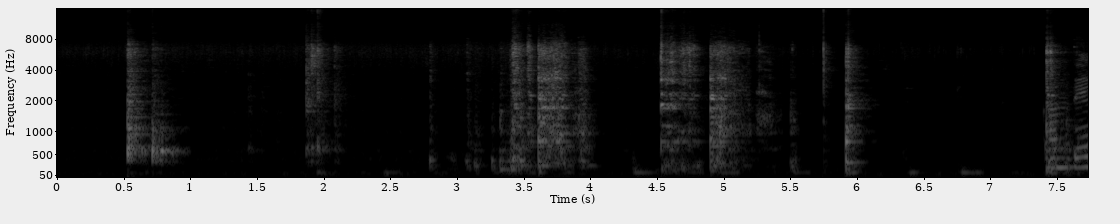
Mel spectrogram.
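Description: Bitter gourd (ampalaya) is tossed into a sizzling frying pan and stirred, with a constant faint hiss broken by irregular clattering scrapes and knocks of the utensil against the pan.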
